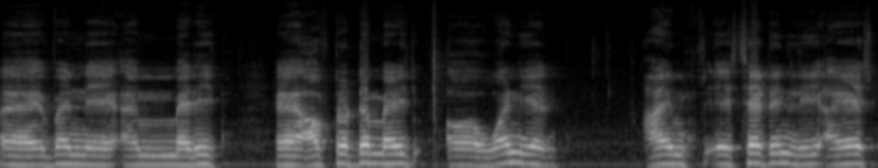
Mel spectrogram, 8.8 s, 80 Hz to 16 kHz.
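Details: Adult man with ataxia since about 2007, symptoms starting about a year after his marriage: ataxic dysarthria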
